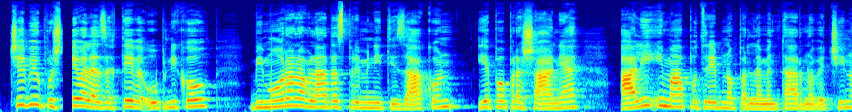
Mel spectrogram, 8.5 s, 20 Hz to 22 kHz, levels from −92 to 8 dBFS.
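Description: At 0.62 s the speech cuts out in a digital broadcast dropout. The receiver muted after failed frames, with a quick fade of about 8 ms, and roughly 96 ms of speech is lost, which fits three missing frames. The waveform shows a flat gap and the spectrogram a clean vertical blank until 0.73 s.

From 2.71 to 2.73 s a single loud pop sits on top of the speech, which continues underneath. It peaks a few decibels above the speech and was likely caused by a sudden voltage step such as a switch or plug transient. It appears as one sharp waveform spike and a thin broadband vertical stripe.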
